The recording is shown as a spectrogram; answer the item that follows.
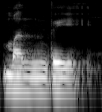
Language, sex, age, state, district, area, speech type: Malayalam, male, 18-30, Kerala, Wayanad, rural, spontaneous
